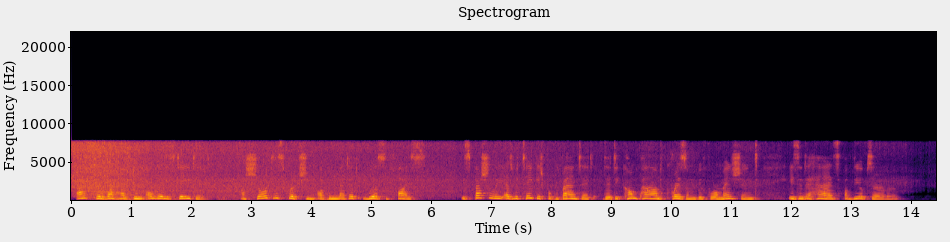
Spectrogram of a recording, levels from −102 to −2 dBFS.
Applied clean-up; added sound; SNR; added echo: none; Boiling / Hiss; 13 dB; reverberation time 0.3 s.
